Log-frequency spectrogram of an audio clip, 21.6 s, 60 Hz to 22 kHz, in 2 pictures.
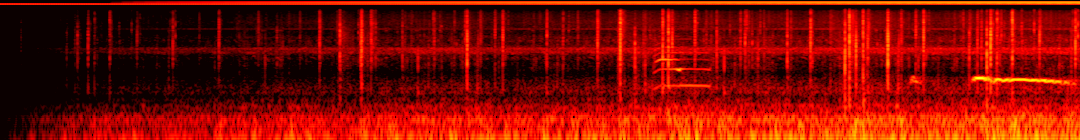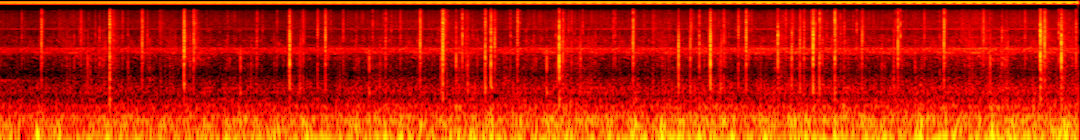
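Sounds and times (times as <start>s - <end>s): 
forest night ambience: 0.7s - 21.5s.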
